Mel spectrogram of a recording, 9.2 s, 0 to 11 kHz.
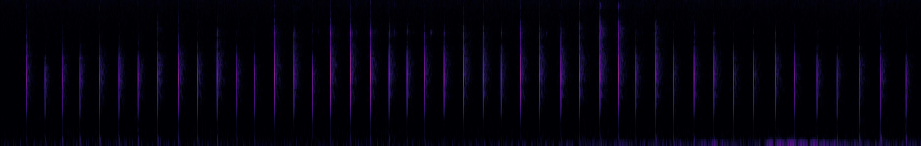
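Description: A small, solid white plaster dig block with an embossed logo, resting on a grey table, is tapped from above with fingertips. About 46 quick, dry, bright clicks come in a steady but slightly uneven run, each peaking near 1.9 kHz and dying out almost instantly over a low background rumble.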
